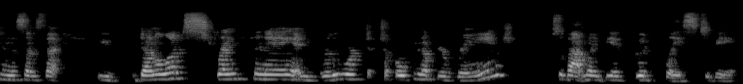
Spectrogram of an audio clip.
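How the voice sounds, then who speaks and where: A woman's voice: mid-range voice, darkish tone, recorded from a distance, poor audio. A woman giving casual, reassuring yoga class instruction, guiding and encouraging as she goes.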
